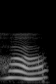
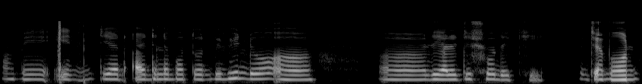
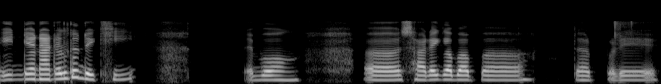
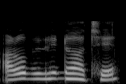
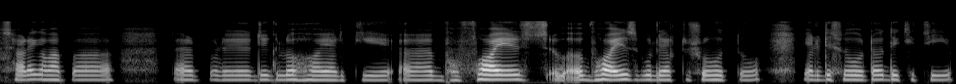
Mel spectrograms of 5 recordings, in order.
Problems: none marked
